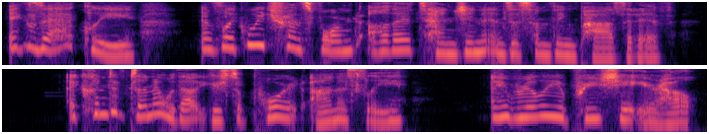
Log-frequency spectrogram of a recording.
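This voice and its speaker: A woman's voice: high voice, expressive, moderate pace, vocal fry, a little mellow, slightly rough, no room sound, studio quality, exaggerated voice. A woman playing a grateful, effusive accomplice in a dramatized story of revenge. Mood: grateful, elated. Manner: effusive, modest.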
